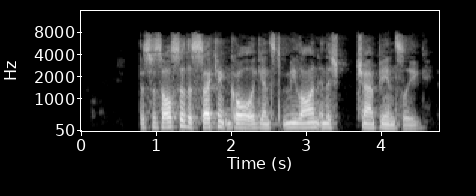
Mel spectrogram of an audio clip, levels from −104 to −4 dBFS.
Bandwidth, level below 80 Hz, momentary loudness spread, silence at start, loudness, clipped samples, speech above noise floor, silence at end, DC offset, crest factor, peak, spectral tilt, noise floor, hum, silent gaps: 8 kHz; -62 dBFS; 12 LU; 0.8 s; -20 LUFS; under 0.1%; 61 dB; 0.3 s; under 0.1%; 18 dB; -2 dBFS; -5 dB/octave; -80 dBFS; none; none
